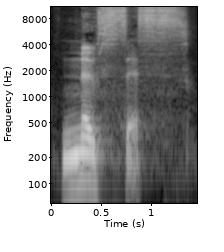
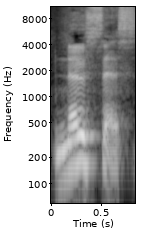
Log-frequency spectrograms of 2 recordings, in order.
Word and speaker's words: gnosis: knowing okay so again gnosis and it's pronounced no cis forget the g but that's just the way they do it a knowledge of spiritual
